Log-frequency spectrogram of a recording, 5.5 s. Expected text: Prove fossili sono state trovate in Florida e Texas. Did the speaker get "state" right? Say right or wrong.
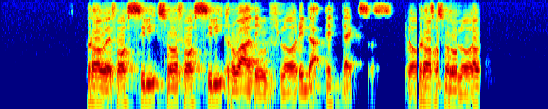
wrong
